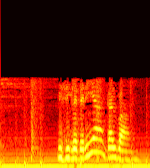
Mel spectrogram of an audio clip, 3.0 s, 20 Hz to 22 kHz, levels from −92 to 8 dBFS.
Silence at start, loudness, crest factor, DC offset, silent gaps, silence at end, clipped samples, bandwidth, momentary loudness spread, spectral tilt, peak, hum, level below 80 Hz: 0 s; -12 LUFS; 12 dB; under 0.1%; none; 0 s; 0.3%; 4 kHz; 11 LU; -11.5 dB/octave; 0 dBFS; 50 Hz at -20 dBFS; -18 dBFS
